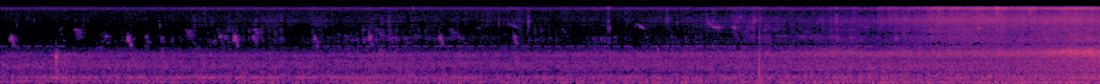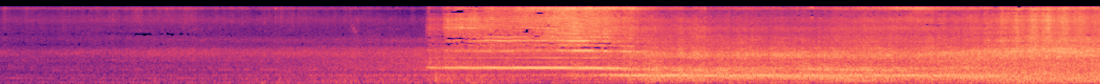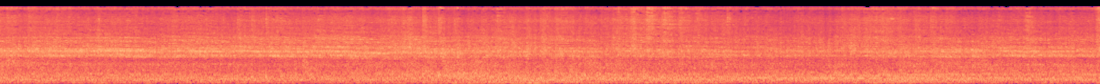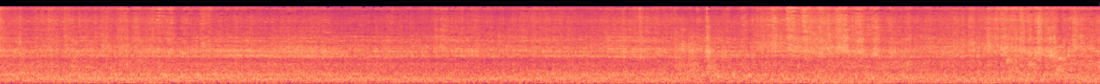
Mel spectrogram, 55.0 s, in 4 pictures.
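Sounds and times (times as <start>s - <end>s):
train rumble: 6.8s - 55.0s
locomotive horn: 19.0s - 23.1s
wheels clacking over rail joints: 25.4s - 55.0s.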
